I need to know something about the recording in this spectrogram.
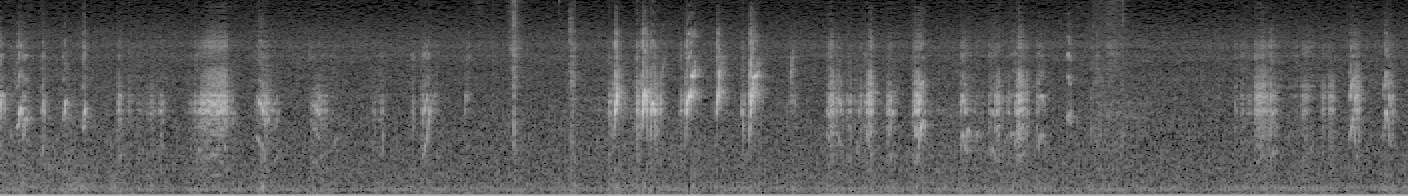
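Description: Felt-tip marker squeaking on glossy cardstock as it is worked over the paper in short strokes: clusters of quick, light squeaks with pauses between, and a short break near the end before the squeaking resumes.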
